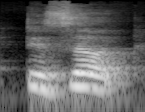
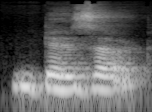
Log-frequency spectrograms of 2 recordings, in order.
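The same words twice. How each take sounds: First: डिजर्ट with short "di", weight on "zert"; contrasting pronunciation. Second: डेजर्ट opening on "de"; contrasting pronunciation. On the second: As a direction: say डेजर्ट as "DEZ-ert". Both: Shown as a demonstration. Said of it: "इसमें भी काफ़ी confusion हो जाता है".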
